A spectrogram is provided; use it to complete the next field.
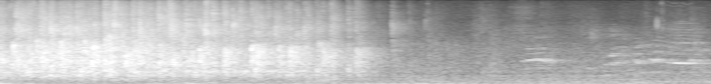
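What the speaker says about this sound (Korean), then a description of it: "우리 하나님께 감사와 영광의 박수 올려드리겠습니다." A church congregation applauds during a Sunday worship service, a dense crowd clapping for about three and a half seconds before fading to a quiet room with faint sounds.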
